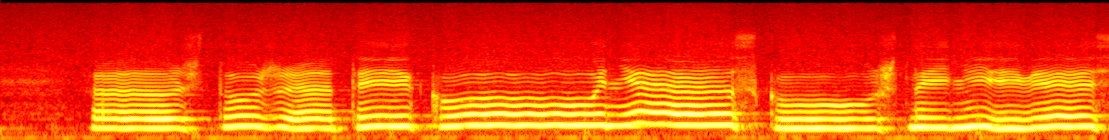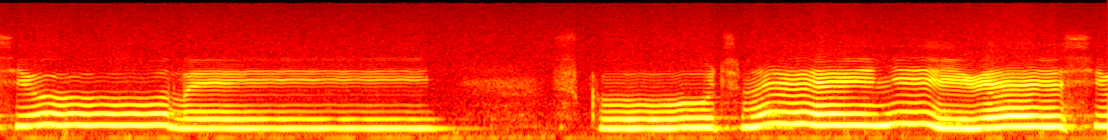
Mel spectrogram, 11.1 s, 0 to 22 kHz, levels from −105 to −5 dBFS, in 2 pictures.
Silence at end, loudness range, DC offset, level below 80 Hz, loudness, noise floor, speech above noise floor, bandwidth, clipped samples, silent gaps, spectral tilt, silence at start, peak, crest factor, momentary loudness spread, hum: 0 s; 5 LU; under 0.1%; -50 dBFS; -16 LUFS; -44 dBFS; 28 dB; 14 kHz; under 0.1%; none; -5 dB/octave; 0.45 s; -2 dBFS; 14 dB; 8 LU; 50 Hz at -55 dBFS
